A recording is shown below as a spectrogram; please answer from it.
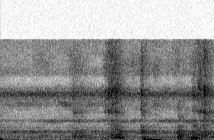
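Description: Near silence: faint room tone with a steady high-pitched background tone.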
